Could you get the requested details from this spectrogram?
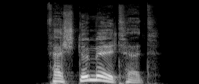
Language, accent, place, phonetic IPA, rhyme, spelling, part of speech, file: German, Germany, Berlin, [fɛɐ̯ˈʃtʏml̩tət], -ʏml̩tət, verstümmeltet, verb, De-verstümmeltet.ogg
- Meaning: inflection of verstümmeln: 1. second-person plural preterite 2. second-person plural subjunctive II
